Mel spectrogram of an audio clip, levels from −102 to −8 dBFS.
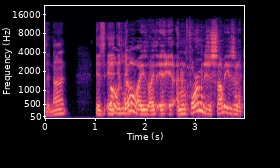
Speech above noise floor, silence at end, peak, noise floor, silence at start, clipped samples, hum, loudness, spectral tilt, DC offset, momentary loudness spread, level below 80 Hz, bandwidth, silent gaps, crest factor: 30 dB; 0 s; -10 dBFS; -55 dBFS; 0 s; under 0.1%; none; -26 LUFS; -4.5 dB/octave; under 0.1%; 8 LU; -68 dBFS; 13.5 kHz; none; 16 dB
